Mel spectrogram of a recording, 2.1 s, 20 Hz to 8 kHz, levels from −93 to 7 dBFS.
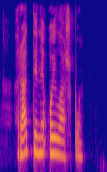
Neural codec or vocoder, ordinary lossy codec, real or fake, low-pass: none; Opus, 32 kbps; real; 7.2 kHz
